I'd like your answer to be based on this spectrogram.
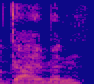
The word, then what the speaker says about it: Gaiman: He was saying that he was having a conversation with Neil Gaiman. – And, you know, it's Gaiman, right? Like, it's gay man. Like, gay man. It's Gaiman. Neil.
